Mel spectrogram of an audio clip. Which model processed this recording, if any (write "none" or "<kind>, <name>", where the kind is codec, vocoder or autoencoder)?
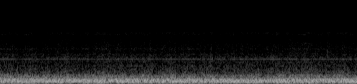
autoencoder, DAC-VAE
